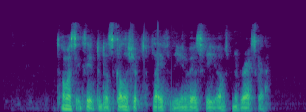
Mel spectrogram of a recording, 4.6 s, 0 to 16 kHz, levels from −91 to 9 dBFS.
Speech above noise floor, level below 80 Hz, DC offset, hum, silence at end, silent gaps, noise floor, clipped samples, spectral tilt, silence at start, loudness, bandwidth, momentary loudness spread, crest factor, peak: 45 dB; -46 dBFS; under 0.1%; none; 0.6 s; none; -69 dBFS; under 0.1%; -7 dB/octave; 0.85 s; -25 LUFS; 7.6 kHz; 7 LU; 18 dB; -8 dBFS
